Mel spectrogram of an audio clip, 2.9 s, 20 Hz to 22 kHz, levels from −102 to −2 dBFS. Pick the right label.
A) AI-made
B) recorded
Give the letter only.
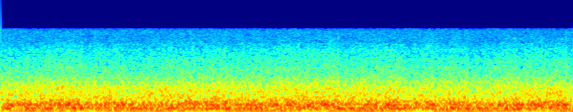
B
